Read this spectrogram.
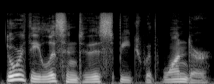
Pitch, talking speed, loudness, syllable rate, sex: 115 Hz, 195 wpm, -19 LUFS, 5.9 syllables/s, male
